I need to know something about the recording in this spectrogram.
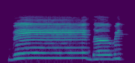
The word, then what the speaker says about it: वेदवित्: वेद स, वेद स, वेदवित्, वेदवित्। ठीक है, यस्तौ वेद स वेदवित्, व एद वेद, व ई आधा त, हलंत त।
